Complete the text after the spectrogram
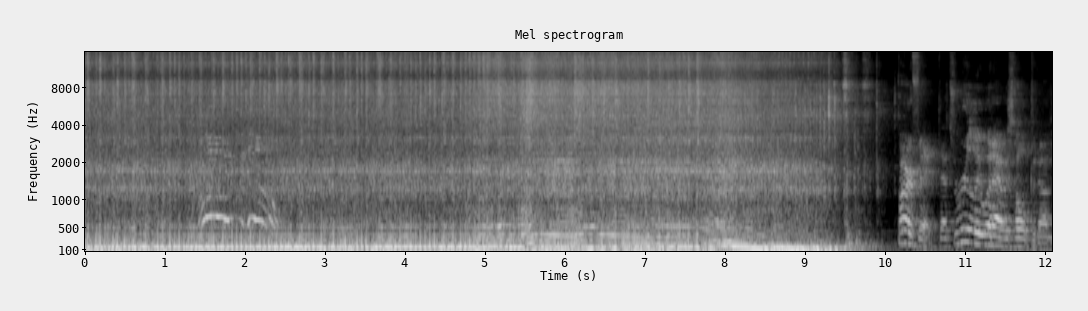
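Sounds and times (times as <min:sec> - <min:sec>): snowmobile engine revving: 0:00.0 - 0:09.4.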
